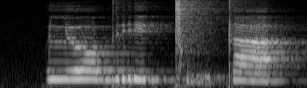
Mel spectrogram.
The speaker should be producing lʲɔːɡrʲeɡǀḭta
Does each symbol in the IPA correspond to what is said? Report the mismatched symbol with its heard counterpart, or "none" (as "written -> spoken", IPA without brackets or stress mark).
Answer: none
